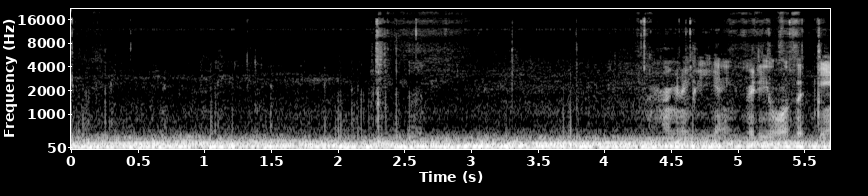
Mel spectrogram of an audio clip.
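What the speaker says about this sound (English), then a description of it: "Our resource trucks are here." Resource trucks arriving after a nor'easter storm, their engines a steady, loud low rumble that fills the whole stretch, with faint higher clatter near the end and indistinct talk underneath.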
